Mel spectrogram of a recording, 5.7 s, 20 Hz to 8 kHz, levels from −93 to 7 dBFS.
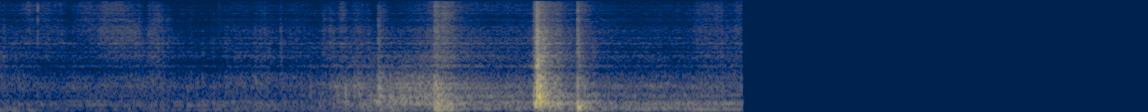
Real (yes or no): no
